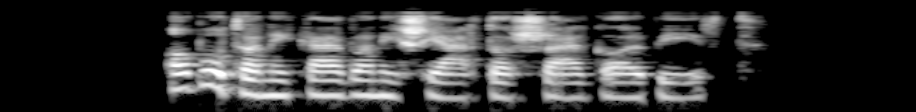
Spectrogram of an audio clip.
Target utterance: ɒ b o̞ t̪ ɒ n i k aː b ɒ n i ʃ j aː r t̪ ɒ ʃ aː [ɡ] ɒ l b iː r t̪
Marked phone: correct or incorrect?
incorrect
